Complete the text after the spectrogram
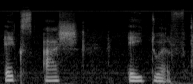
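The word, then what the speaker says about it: X Æ A-12: pues es así, ex ash. A12 es el nombre.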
